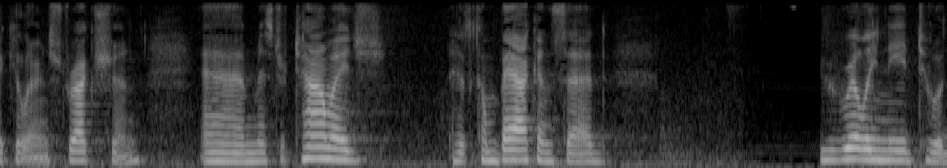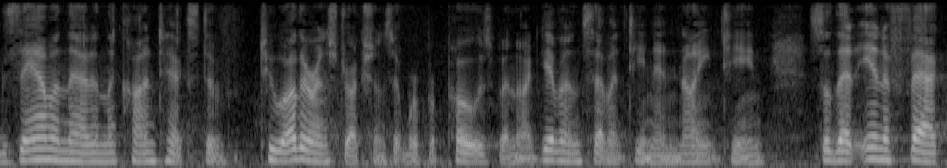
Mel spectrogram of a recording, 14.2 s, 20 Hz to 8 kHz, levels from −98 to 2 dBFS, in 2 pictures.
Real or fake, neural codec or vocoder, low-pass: real; none; 7.2 kHz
